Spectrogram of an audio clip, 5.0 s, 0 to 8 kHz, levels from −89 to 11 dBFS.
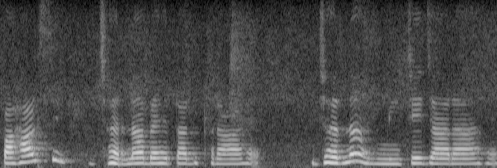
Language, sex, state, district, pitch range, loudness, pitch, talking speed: Hindi, female, Madhya Pradesh, Umaria, 235-270 Hz, -16 LUFS, 250 Hz, 145 wpm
